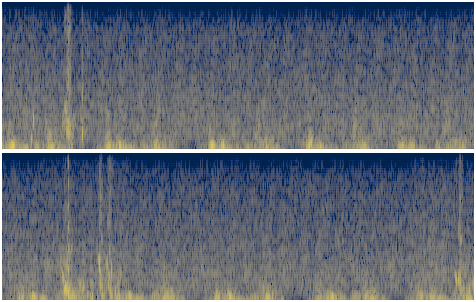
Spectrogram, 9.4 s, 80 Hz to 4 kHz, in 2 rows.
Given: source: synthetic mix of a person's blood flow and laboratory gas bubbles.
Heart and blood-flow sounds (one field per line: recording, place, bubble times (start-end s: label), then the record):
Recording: Doppler ultrasound of blood flow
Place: precordium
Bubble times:
0.26-0.35 s: bubbles
0.59-0.73 s: bubbles
0.76-0.84 s: bubbles
5.10-5.94 s: bubbles
9.21-9.45 s: bubbles
From the record:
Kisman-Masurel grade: 222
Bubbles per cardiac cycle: several, 3 to 8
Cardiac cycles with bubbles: 10 to 50%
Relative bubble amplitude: moderate (0.250 to 0.450)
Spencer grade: 2 (many but less than half of the cardiac periods contain bubble signals, singularly or in groups)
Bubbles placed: only in the low amplitude regions of the cardiac cycle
